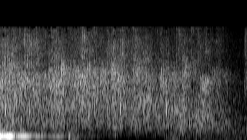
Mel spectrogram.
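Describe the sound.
An audience applauds to welcome a speaker to the podium, giving dense, steady clapping that holds fairly even and tapers slightly at the end.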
